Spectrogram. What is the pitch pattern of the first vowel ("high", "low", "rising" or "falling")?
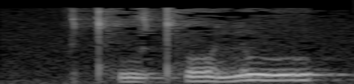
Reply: low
